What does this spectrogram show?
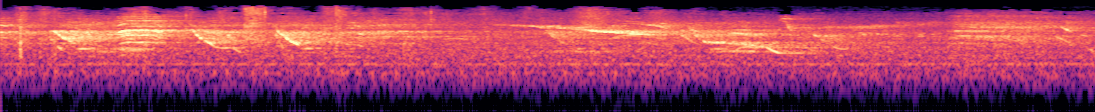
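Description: Birds calling: a few quick whistled notes that slide steeply downward in pitch, in the first second or two and again around three to four seconds in, over a steady background hiss and a faint steady hum.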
